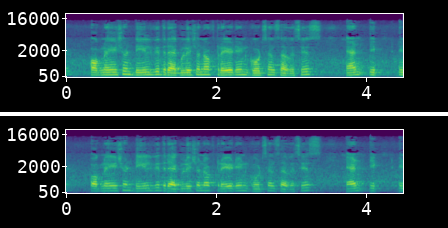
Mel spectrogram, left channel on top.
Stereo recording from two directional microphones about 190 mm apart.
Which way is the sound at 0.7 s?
Centre (ahead or behind).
